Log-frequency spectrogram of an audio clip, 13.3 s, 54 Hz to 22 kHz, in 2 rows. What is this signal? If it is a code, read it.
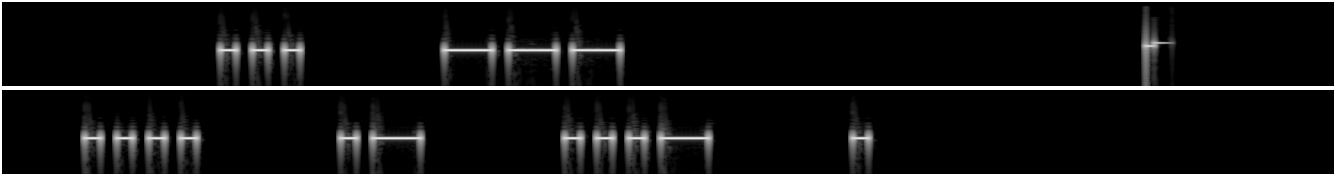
Morse code, heard as a keyed tone, about 15 wpm, spaced as for 9 wpm, 700 Hz. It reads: SO HAVE
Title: 3x Character Spacing - Top 100 Words - 15wpm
